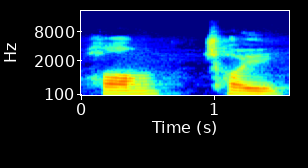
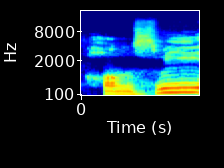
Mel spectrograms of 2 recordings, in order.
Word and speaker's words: Hong Tsui: So it's pronounced Hong Tsui in Cantonese. But I readily accept Hong Tsui, Hong Tsui. I readily accept that because I understand that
